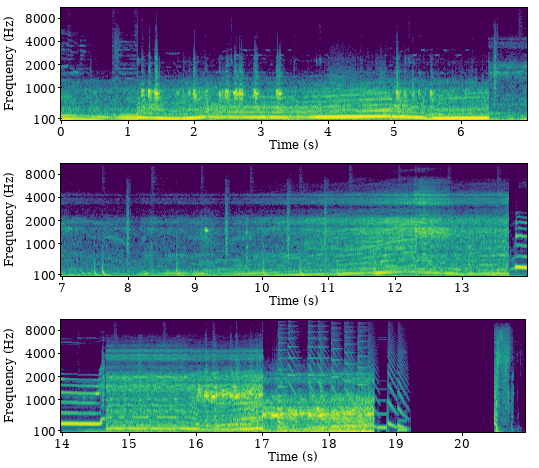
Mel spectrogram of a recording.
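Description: Turbocharged Honda Civic hatchback driving on a highway, its engine droning and surging steadily loud and close throughout, with tone shifts as it accelerates, then cutting off abruptly near the end.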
